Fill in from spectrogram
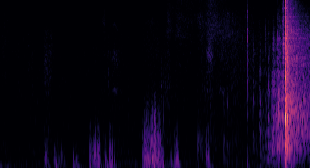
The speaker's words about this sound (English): Just stand right where you are. Close that door right there.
